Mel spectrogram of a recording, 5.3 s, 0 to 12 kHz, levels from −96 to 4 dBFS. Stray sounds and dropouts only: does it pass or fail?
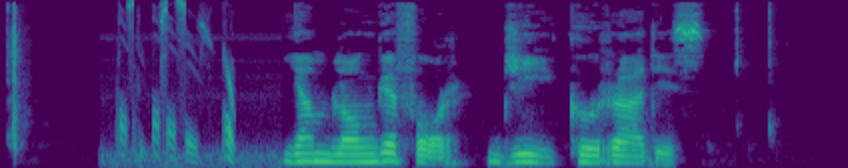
fail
